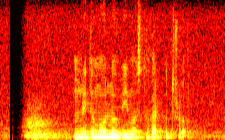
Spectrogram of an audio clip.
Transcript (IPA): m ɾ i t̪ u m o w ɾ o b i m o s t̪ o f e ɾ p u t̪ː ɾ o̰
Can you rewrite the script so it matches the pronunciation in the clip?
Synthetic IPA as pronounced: m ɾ i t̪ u m o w l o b i m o s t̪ o f a ɾ p u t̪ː ɾ o̰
